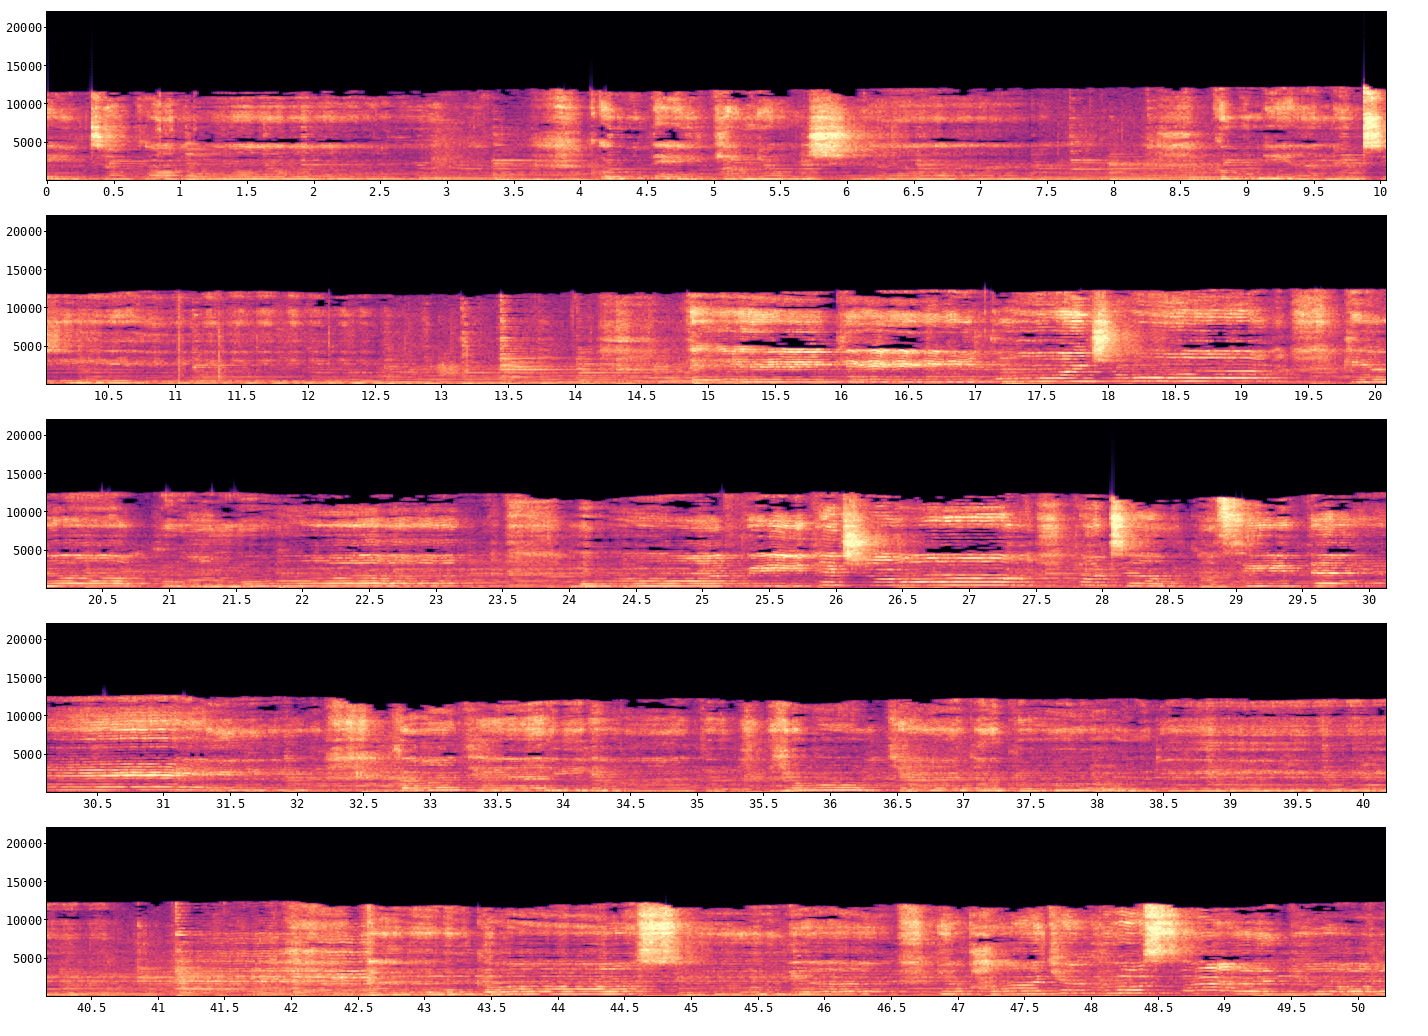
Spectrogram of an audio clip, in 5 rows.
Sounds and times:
Female singing: 0:00.0 - 0:03.2, 0:04.0 - 0:07.8, 0:08.7 - 0:13.0, 0:14.8 - 0:40.8, 0:42.5 - 0:50.2
Music: 0:00.0 - 0:50.2.

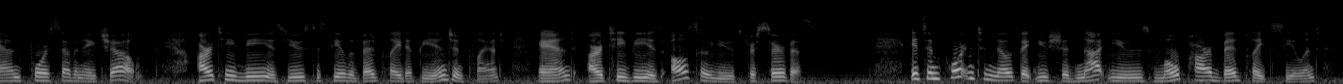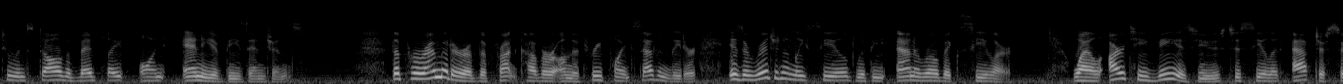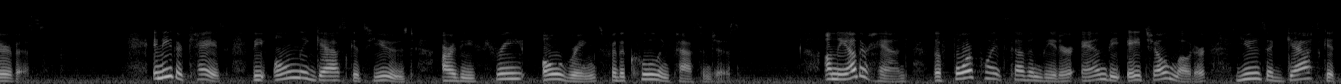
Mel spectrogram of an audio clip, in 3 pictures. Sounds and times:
Speech: 0:00.0 - 0:08.2, 0:09.1 - 0:16.5, 0:17.4 - 0:27.4, 0:28.4 - 0:34.3, 0:35.1 - 0:40.2.

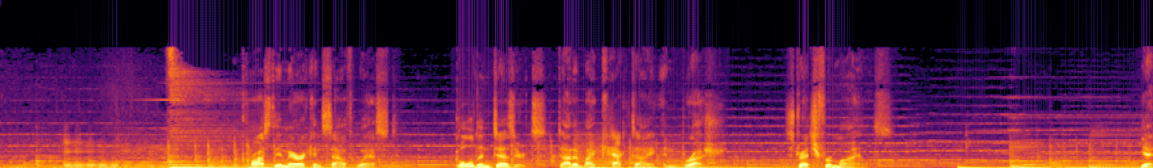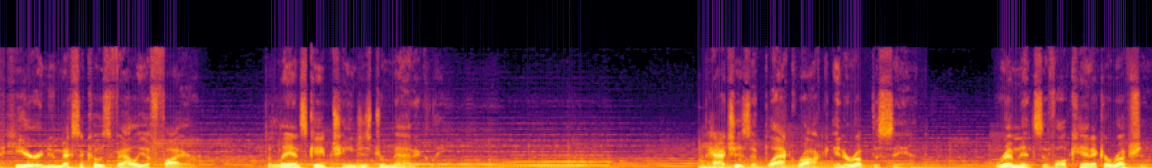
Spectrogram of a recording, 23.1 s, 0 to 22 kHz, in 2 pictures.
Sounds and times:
Music: 0:00.0 - 0:23.0
Speech: 0:02.4 - 0:04.0, 0:04.6 - 0:07.2, 0:07.9 - 0:08.9, 0:11.4 - 0:13.5, 0:14.2 - 0:16.0, 0:18.6 - 0:20.8, 0:21.5 - 0:23.0.

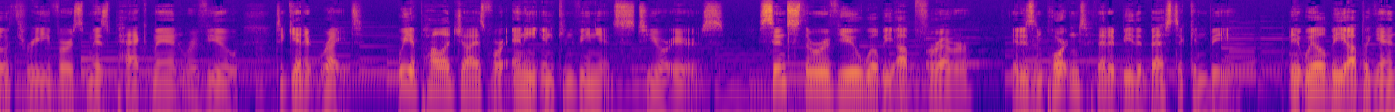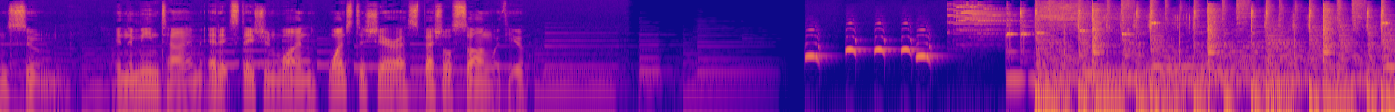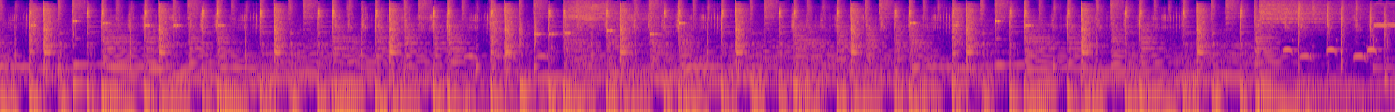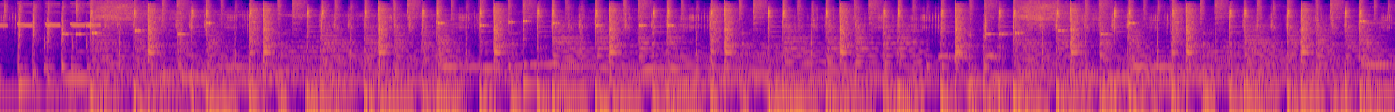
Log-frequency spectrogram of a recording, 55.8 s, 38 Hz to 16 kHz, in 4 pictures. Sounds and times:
Speech: 0:00.0 - 0:19.3
Music: 0:00.0 - 0:21.8, 0:23.4 - 0:55.8.

